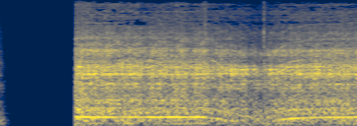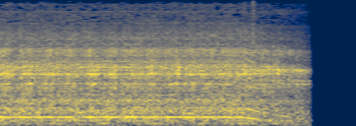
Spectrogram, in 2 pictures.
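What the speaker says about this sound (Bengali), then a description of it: "এই যে আদা রসুন পেঁয়াজ একটু পেস্ট করে নিই।" A kitchen blender whirs steadily for about six seconds, grinding ginger, garlic and onion into paste, its motor pitch dipping briefly midway before resuming; no talk.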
